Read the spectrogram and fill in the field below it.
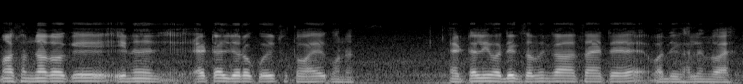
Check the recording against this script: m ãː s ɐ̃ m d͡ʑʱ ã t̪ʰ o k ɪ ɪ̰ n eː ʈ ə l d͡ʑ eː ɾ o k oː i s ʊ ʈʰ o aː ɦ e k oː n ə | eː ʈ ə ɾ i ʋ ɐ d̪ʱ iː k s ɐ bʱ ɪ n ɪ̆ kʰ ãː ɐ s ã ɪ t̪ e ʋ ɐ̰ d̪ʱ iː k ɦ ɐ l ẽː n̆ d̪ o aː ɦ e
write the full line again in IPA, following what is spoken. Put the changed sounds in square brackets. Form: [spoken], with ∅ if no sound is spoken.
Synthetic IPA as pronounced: m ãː s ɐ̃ m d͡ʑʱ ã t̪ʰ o k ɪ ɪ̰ n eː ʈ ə l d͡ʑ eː ɾ o k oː i s ʊ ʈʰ o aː ɦ e k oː n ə | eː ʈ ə [l] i ʋ ɐ d̪ʱ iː k s ɐ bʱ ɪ n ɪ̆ kʰ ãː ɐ s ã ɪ t̪ e ʋ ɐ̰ d̪ʱ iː k ɦ ɐ l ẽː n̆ d̪ o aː ɦ e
